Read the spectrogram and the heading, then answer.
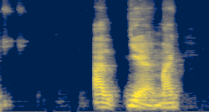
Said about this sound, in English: Bless you.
